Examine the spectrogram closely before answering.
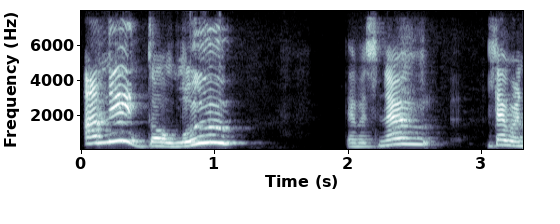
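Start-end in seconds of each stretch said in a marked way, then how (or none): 0.0-1.2 loud, high broad Scottish announcement; Scottish friend waking you at night, loud broad Scottish; broad Scottish accent. A narrator's reading. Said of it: "announced in her broad Scottish accent".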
